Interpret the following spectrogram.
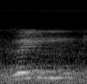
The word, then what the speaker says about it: rainy: So here the word rainy, not rainy.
